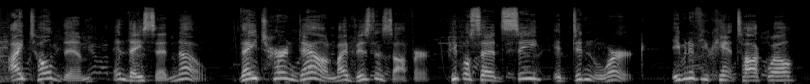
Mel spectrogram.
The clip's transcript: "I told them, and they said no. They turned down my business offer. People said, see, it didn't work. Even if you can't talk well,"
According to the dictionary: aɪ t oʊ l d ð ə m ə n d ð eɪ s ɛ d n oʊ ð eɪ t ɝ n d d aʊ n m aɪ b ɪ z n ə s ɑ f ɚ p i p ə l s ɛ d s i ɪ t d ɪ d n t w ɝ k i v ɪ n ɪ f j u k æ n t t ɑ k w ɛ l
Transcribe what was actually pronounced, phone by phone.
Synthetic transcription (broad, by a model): aɪ t oʊ l d ð ə m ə n ð eɪ s ɛ d n oʊ ð eɪ t ɝ n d d aʊ n m aɪ b ɪ z n ə s ɑ f ɚ p i p l s ɛ d s i ɪ t d ɪ d n t w ɝ k i v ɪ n ɪ f j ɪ k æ n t t ɑ k w ɛ l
